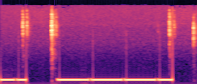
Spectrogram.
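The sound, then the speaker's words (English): A steady, low, crude homemade digital synthesized tone drones, broken by short dropouts and sharp clicks at uneven intervals, giving it a glitchy, stepped digital character. No one speaks. “have things in it that are stair steps or glides or artifacts that aren't there in analog tones.”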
